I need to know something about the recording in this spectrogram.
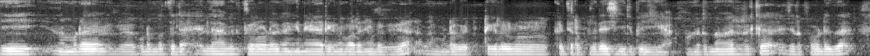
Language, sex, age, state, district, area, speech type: Malayalam, male, 45-60, Kerala, Idukki, rural, spontaneous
